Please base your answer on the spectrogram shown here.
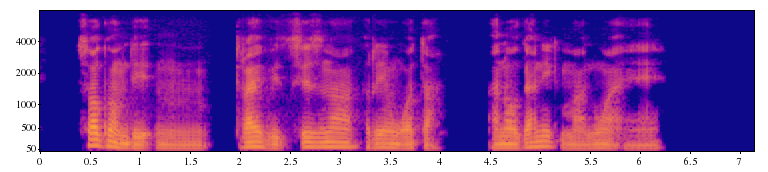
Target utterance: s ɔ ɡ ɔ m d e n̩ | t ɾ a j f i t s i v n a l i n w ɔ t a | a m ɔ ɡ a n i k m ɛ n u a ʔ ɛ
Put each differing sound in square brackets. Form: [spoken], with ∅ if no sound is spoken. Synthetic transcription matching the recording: s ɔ ɡ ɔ m d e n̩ | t ɾ a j [v] i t s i [z] n a [ɾ] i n w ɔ t a | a [n] ɔ ɡ a n i k m [a] n u a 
